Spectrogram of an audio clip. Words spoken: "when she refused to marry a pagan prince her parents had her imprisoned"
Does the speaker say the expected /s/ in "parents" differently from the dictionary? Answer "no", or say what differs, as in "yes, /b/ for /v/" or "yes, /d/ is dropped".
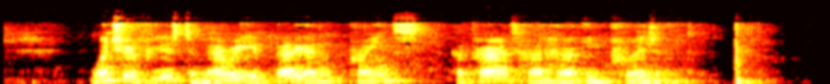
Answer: yes, /s/ is dropped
